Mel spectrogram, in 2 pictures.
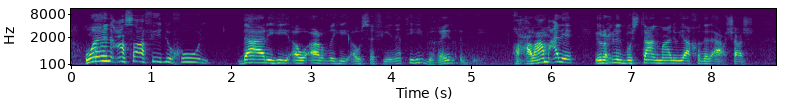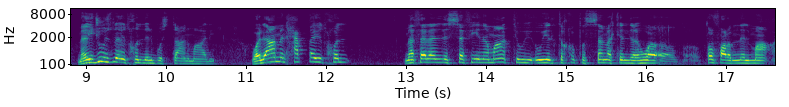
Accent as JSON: {"language": "Arabic", "country": "Iraq", "said": "احنا نصيح له سايلو عندنا بالعراق"}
